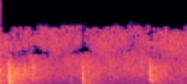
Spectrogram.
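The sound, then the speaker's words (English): A door is closed with three short, dull knocks spaced unevenly, the first the loudest, over a low steady hum with no one speaking. “Yeah, could I close the door, Captain?”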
